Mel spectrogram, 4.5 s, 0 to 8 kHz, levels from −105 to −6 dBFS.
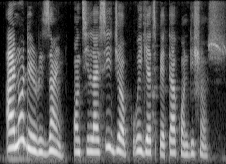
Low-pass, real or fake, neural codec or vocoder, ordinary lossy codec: none; real; none; none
